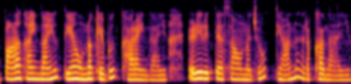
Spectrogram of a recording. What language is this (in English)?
Sindhi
